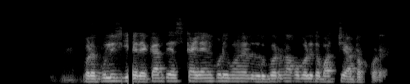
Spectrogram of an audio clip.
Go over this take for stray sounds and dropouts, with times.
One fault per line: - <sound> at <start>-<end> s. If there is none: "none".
- dropout at 1.3-1.3 s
